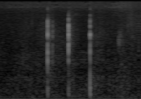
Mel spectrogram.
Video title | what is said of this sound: Pressure Check Adventure - Maddie's Do You Know - Educational Videos | it sounds like knocking on a door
